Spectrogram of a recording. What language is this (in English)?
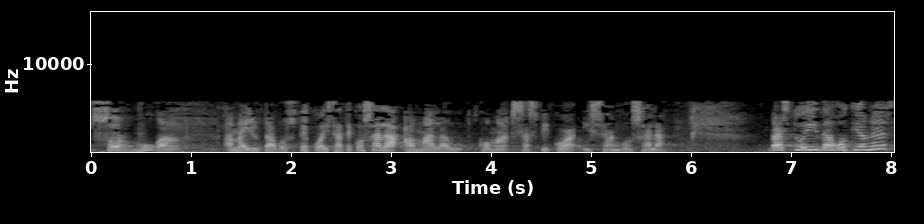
Basque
